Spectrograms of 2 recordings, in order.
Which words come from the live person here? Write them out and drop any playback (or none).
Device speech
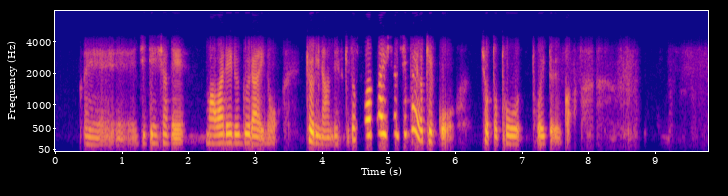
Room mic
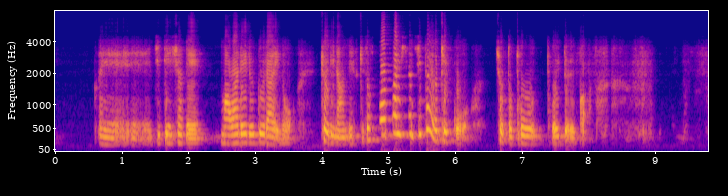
none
